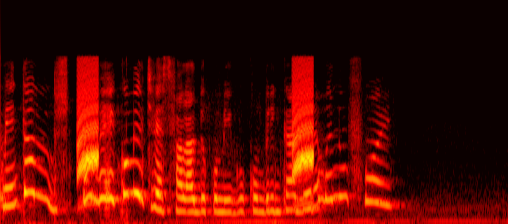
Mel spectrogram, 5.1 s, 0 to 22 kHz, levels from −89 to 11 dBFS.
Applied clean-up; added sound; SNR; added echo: none; Alarm; -2 dB; none.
